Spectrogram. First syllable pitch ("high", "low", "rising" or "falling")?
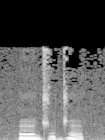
high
